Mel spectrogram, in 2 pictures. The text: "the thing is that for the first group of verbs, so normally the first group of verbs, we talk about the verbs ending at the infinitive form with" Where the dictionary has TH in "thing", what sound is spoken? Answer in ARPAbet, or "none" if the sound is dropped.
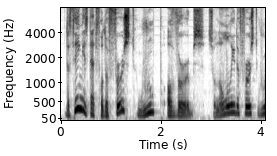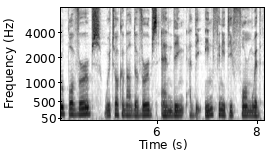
TH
